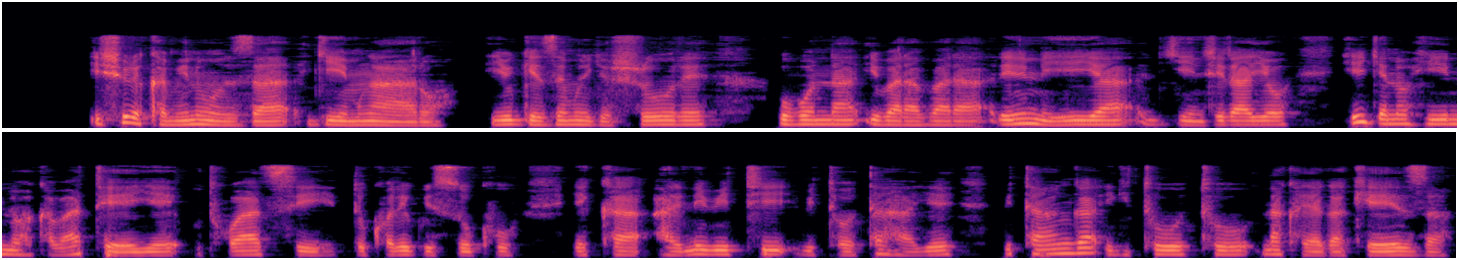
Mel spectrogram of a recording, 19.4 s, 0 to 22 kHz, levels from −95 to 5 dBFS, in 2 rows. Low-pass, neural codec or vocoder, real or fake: 7.2 kHz; none; real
